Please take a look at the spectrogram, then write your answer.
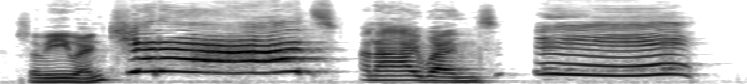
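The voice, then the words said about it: Exaggerated Scouse accent shout. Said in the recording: “shouted Gerard in a really Scouse accent”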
